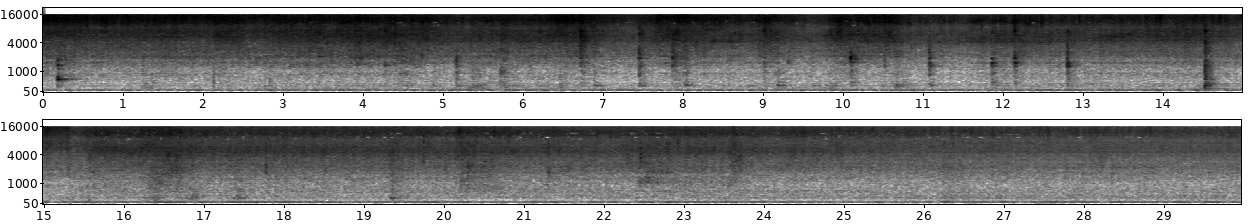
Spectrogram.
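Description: Potato batons frying in spiced oil in a wok, sizzling steadily, with a spatula scraping and knocking against the pan as they are stirred, the knocks mostly in the first half. The sizzle slowly dies down towards the end.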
